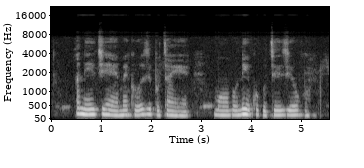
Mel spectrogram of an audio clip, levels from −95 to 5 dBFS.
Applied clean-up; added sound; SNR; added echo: none; none; none; none.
